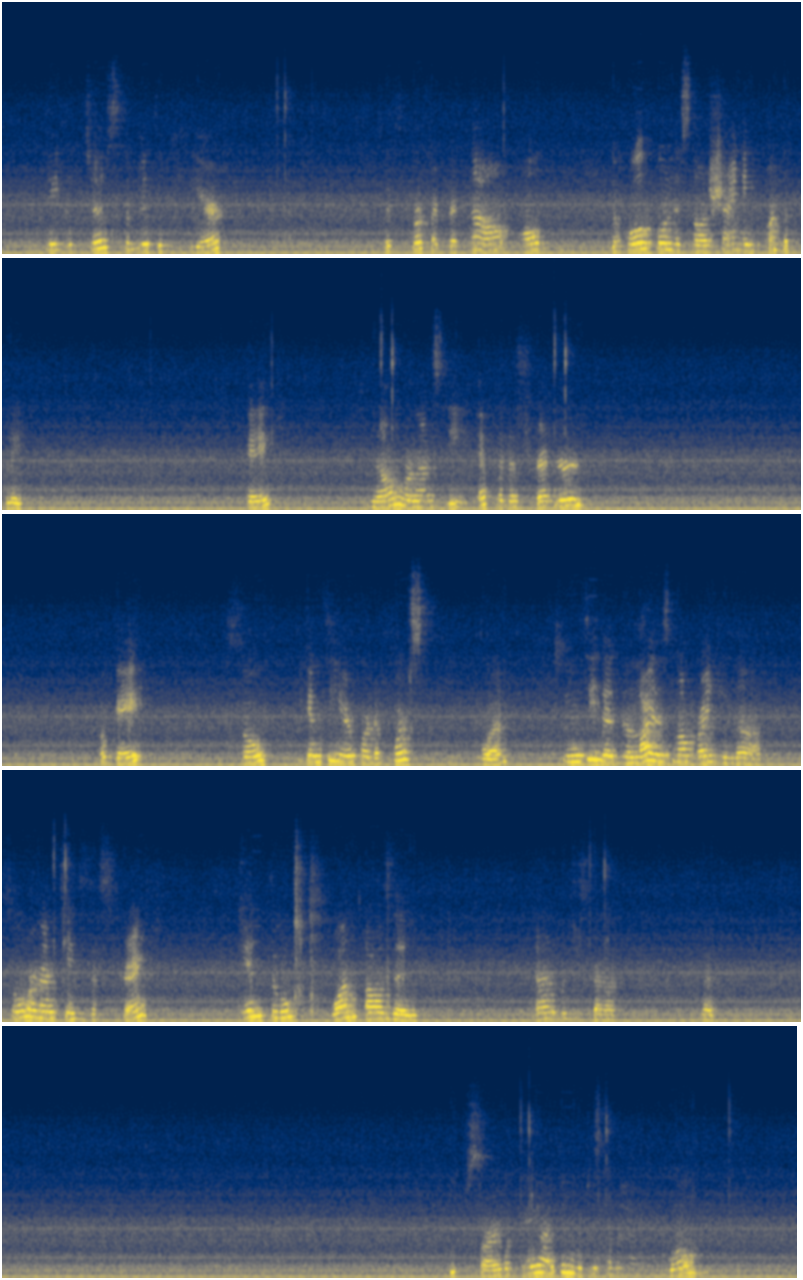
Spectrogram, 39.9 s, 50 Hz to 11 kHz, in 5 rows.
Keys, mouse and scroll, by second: 3.2-4.9 middle drag, 9.5-11.2 middle drag, 11.8-13.3 drag, 13.4 click, 24.6-26.4 drag, 27.1 0, 36.3-39.5 drag.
